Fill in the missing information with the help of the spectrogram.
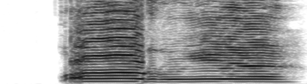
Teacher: Ra tebal sebab sebelumnya baris atas.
